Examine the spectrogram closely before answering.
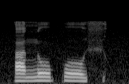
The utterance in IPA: a n o p o ç

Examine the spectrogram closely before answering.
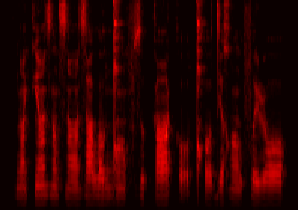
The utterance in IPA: ɡ ɑ̃ kʲ ɑ̃ z ə̃ lˠ z ɑ̃ z ɑ lˠ ʊ ŋ͡ǃ ɔ̃ f z ʊ k ɑ k ɔ̰ ǃʰ ɔ d ɪ ʁ ɔ̃ lˠ f ə ɭ ɔ

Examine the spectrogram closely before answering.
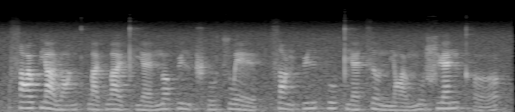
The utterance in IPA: s ɑ˥ ʊ̯ p j ä˥˩ ɻ ɑ˧˥ ŋ kʰ w a˧ ɪ̯ p w a˥˩ ɪ̯ t̪ʰ j ɛ˨˩ n̪ ɤ˥˧ p y˥˩ n ʈ͡ʂʰ u˧˥ t͡s w e˥˩ ɪ̯ | t͡s ɑ˥˩ ŋ p y˥ n f u˥ t̪ j ɛ˧˥ t͡s ɹ̩˥˩ n̪ j ɑ˨˩ ʊ̯ m u˥˩ ɕ ɥ ɛ˥ n kʰ ɤ˨˩˦

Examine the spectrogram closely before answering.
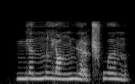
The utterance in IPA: m j ɛ˧˥ n m i˧ l j ɑ˧˥ ŋ n̪ ɥ ɛ̰˨˩ ʈ͡ʂʰ w ə˥˩ n

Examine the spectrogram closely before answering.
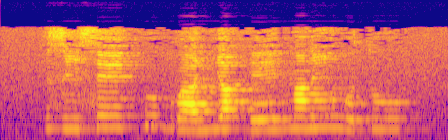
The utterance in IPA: z i˨ s eː˦ k͡p u˦ ɡʷ aː˨ ɲ a˦ h eː˨˦ ŋ ã˦ ɾ iː˦ w ʊ˨ t u˦

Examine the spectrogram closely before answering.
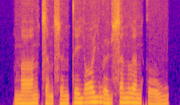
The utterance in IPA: m aː˨˥ ŋ t͡s ɐ˨˩ n s ɵ˨˧ n t̪ e˥ j ɔː˥ j w ɵ˨˧ ɥ s ɐ˥ n l ɐ˥ n k o˨˥ w

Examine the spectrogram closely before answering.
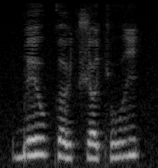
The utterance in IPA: b e u̯ k ə y̯ t͡ʃ œ c u i̯

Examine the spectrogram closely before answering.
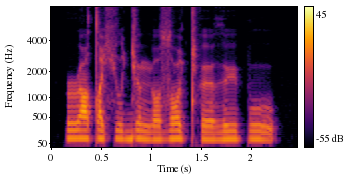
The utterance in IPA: ɹ y tˤ ʊ ç u ɟ ʏ m y zˤ u cʰ ø ð y p u

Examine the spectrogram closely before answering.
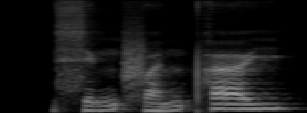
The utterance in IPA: s ɪ˨˥ ŋ f ɐ˨˥ n pʰ ɐ˥ j

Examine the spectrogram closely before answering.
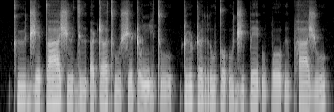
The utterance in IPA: kʰ ʉ d͡ʒ e t̪ a ʃ ɨ d ɨ ʔ ɐ ʈ ɐ tʰ u ʃ ɨ ʈ o ɲ i tʼ u | ʈ ʉ ʈ ɵ r u t̪ o ʔ u d͡ʒ i p e ʔ u p o ʔ ɨ pʰ a ʒ u

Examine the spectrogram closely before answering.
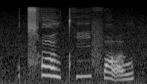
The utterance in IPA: t͡sʰ ɑ˥˩ ʊ̯ t̪ʰ i˥ f ɑ̰˨˩˦ ʊ̯

